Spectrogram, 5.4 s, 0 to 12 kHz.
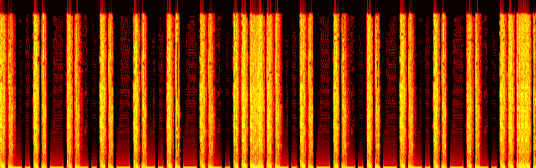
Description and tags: distorted percussion loop 180 bpm
180, bpm, distorted, loop, percussion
